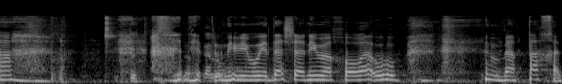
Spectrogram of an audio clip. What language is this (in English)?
Hebrew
